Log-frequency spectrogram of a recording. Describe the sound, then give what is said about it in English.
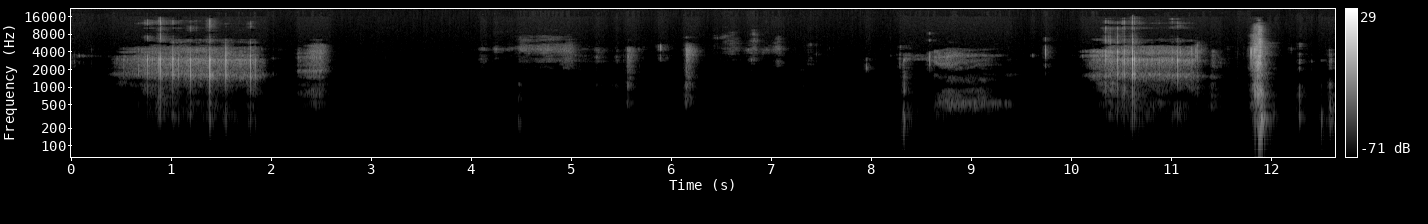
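Two breathy rushes of air, each lasting over a second, with soft clicks and small mouth sounds between them, like someone drawing on a vape and blowing out vapor. Nobody speaks. “Also going to get some vapor, because, hey, why not, right?”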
